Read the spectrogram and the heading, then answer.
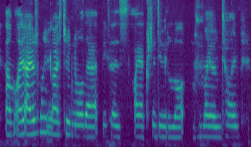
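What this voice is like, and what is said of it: Amateur put-on British accent. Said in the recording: “Sorry if the British accent isn't good. I'm trying my best. I like to do this accent.”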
